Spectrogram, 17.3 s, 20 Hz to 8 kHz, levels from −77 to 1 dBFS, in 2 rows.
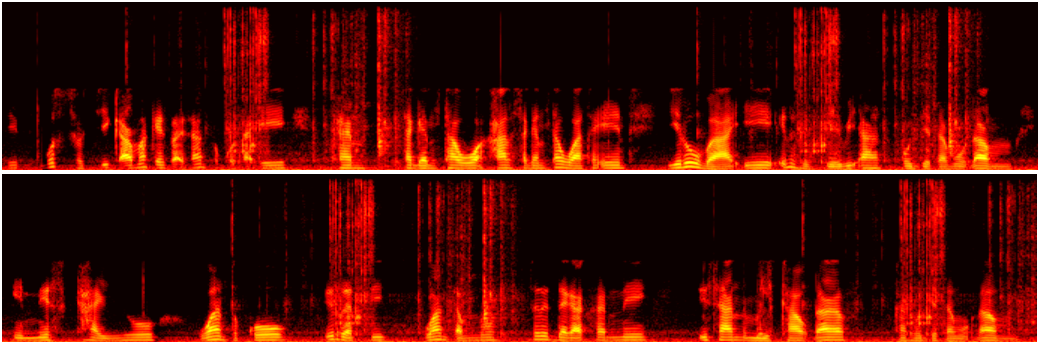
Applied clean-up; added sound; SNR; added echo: none; Coin (dropping); 10 dB; none.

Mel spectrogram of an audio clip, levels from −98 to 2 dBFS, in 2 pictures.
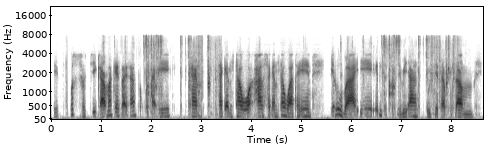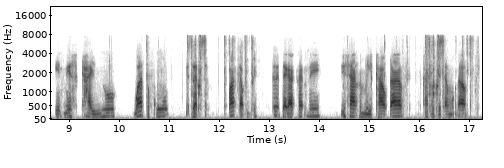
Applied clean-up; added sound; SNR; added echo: neural diffusion model UNIVERSE++.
